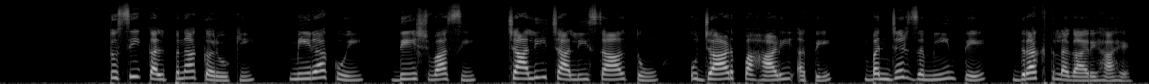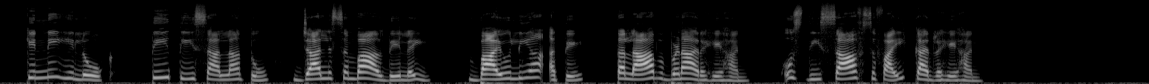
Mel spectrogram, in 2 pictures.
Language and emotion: Punjabi, neutral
